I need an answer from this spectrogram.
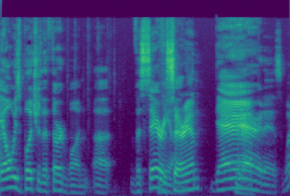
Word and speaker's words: Viserion: I always butcher the third one. Viserion. Viserion. There it is. What did I used to say? Viseron.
